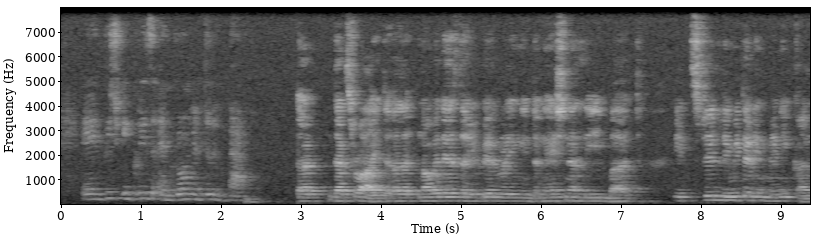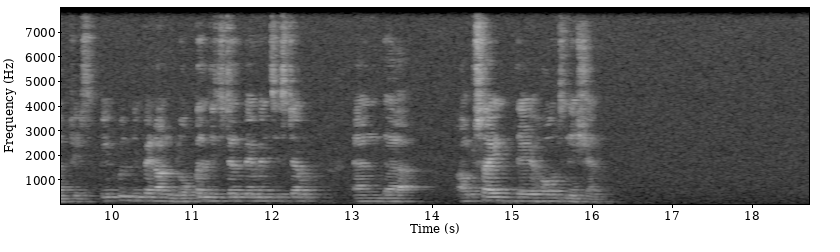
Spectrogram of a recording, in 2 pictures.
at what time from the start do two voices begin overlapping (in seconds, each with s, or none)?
none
